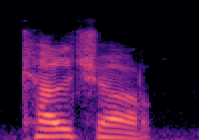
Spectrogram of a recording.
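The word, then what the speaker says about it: culture: مثال عليها كلتشر، مثال عليها شوفوها بالأسفل تحت، اللي هي معناها ثقافة.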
